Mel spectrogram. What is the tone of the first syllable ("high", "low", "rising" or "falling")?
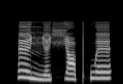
falling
